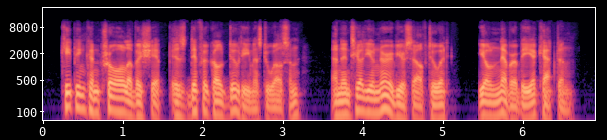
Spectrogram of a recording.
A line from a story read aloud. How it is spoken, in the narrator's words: he added coldly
